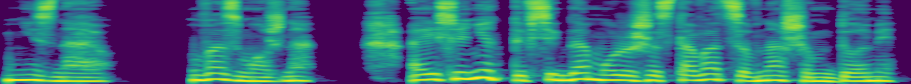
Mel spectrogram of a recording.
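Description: A woman doing a calm, matter-of-fact girl. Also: lowish voice, a little fast, no room sound, clean studio sound, voice pushed up, lightly acted. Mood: soothing. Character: calm, practical girl with a bow.

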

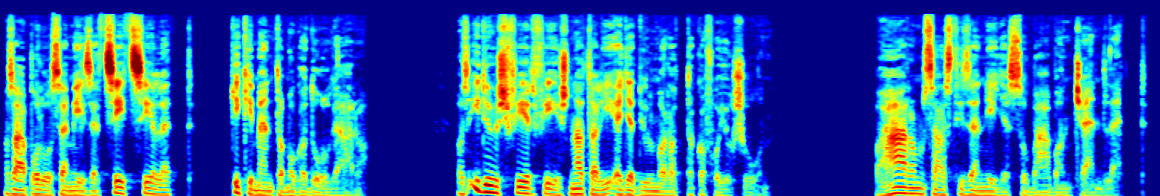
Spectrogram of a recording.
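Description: A man reading an audiobook with steady, measured narration. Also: low-pitched, husky. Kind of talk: scripted narration.

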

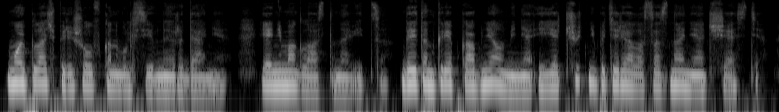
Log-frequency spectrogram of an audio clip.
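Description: A woman narrating a story in first person, reading with expressive emotion. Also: low-pitched, a little fast, hardly any pauses, dry recording, clean studio sound.

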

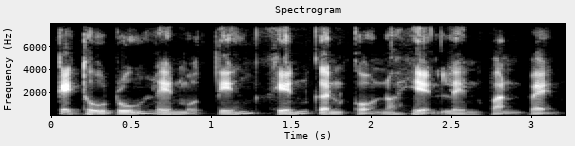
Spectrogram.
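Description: Lively low-voiced man narrating horror. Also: moderate pace. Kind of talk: dramatic horror story narration. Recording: faint music behind.

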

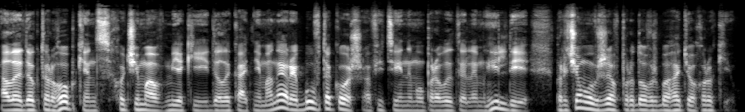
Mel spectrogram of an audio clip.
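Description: A man narrating an audiobook in a calm, even reading voice. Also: mid-range voice, fast, few pauses, no room sound, clean studio sound.

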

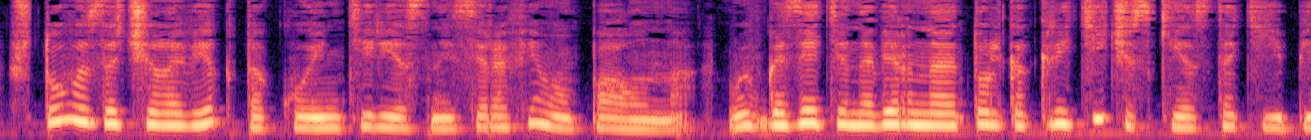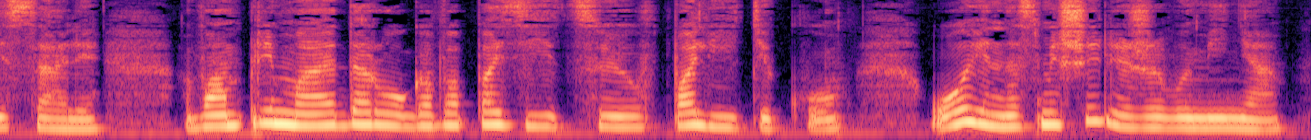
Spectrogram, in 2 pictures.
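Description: A woman voicing a good-humored male police investigator in an audiobook, speaking warmly and teasing lightly, in a mellow, husky voice. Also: mid-range voice, moderate pace, no room sound, lightly acted. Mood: amused. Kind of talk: audiobook reading.

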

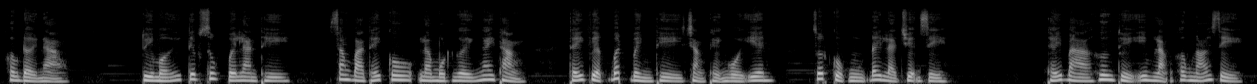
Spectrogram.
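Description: Woman reading a romance story out loud, low mellow voice, dry close sound. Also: normal speed, no room sound, soft background music. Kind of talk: scripted narration of a romance story.

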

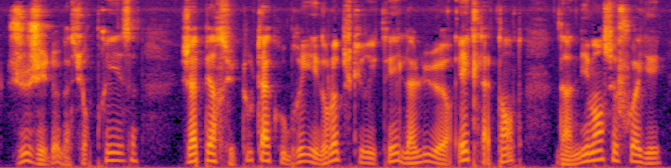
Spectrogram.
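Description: A man reading as a sneering English gentleman. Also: on the low side, no room sound, clean studio sound. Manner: sneering, courteously haughty. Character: cold, mocking English gentleman conspirator.

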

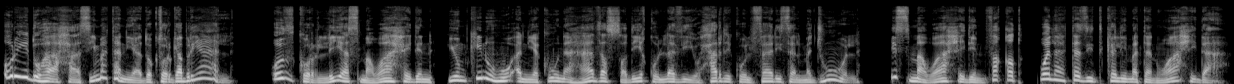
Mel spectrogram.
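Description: A man's voice: on the low side, very animated, brisk, a little mellow, no room sound, studio quality. A man reading a story aloud and voicing an angry young police captain who talks sharply and defiantly.

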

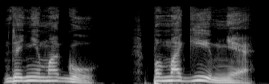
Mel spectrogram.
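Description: A man's voice: a little high, very animated, slow pace, mellow, no echo, studio quality, pitched above the performer's own voice. A man doing a grumbling drowned spirit. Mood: pleading. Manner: complaining, exasperated. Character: drowned man's spirit, grumbling, self-pitying, wry. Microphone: close studio mic.

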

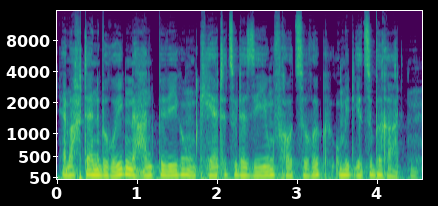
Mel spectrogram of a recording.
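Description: A man reading a children's book aloud, telling it calmly and evenly. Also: low voice, brisk, slightly rough. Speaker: narrator.

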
